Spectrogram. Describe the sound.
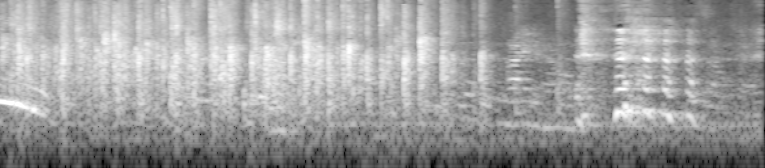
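An audience claps steadily in a dense, crackling burst of applause that thins out toward the end, with a few voices and cheers mixed in.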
